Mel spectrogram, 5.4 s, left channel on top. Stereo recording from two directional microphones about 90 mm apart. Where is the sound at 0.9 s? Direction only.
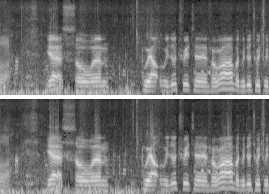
15° left (ahead or behind).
